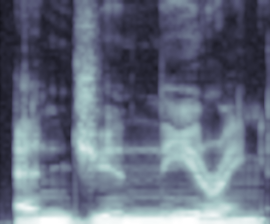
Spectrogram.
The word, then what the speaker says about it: engineering: So primary stress goes on to ni, and then the secondary stress goes on to the first syllable n. N as in head. So engineering, and this jin sounds like j.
